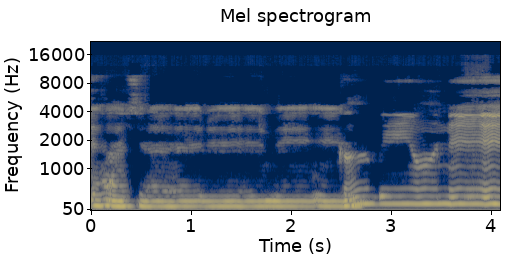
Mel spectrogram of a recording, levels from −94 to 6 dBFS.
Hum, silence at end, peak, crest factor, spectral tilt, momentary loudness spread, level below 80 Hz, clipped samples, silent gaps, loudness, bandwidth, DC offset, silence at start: none; 0 s; -12 dBFS; 14 dB; -6 dB/octave; 5 LU; -64 dBFS; under 0.1%; none; -27 LUFS; 10.5 kHz; 0.6%; 0 s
